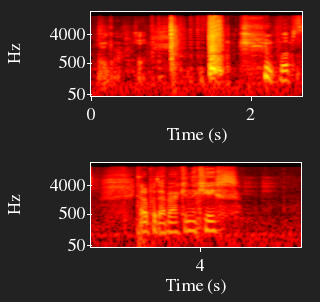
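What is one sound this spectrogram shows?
A plastic game case clicks open and shut.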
